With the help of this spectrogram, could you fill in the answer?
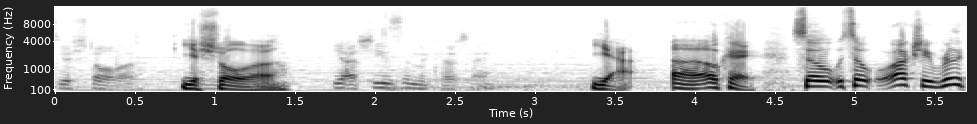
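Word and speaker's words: Miqo'te: Okay, so Mikoshte, is that how you say it? Mikote? Mikoshte? Mikote. Mikote. Okay, so Mikote are the cat people.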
